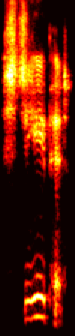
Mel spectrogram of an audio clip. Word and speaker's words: stupid: She kind of actually emphasises the T. And a lot of British people do that. So they kind of, there are variations. So she's kind of saying, stupid. How could I be so stupid? She's not saying stupid. You can kind of hear that T sound in there.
